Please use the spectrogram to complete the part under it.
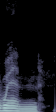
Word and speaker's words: Nguyen: Dr. Nguyen, how do you say? – Dr. Nguyen, yes.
